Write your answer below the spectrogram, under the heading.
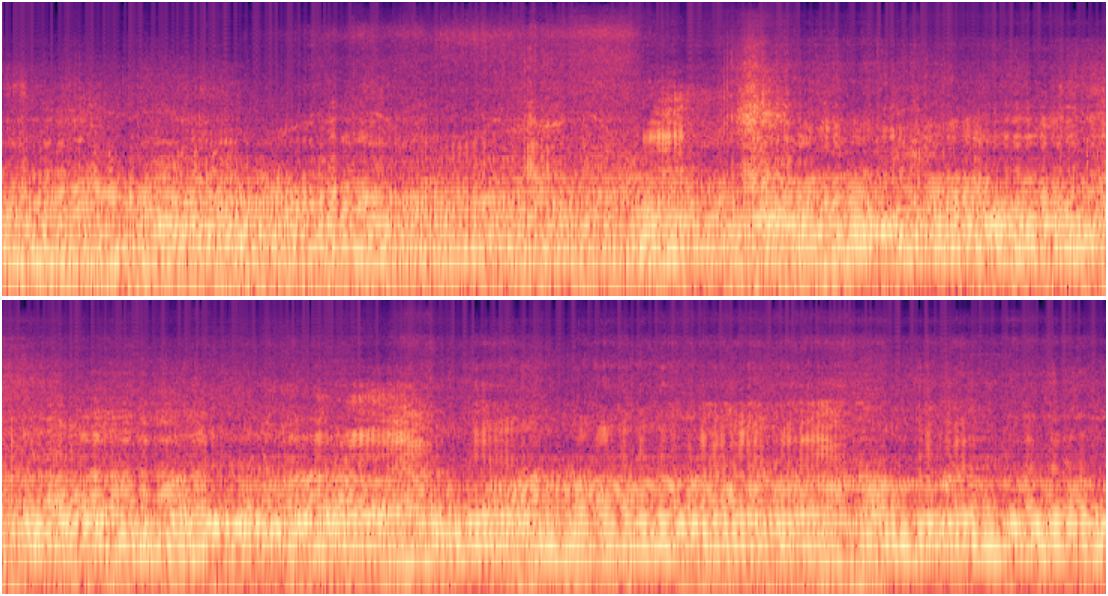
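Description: Motorcycle engine running continuously while being ridden, its pitch rising and falling as the throttle opens and closes.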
